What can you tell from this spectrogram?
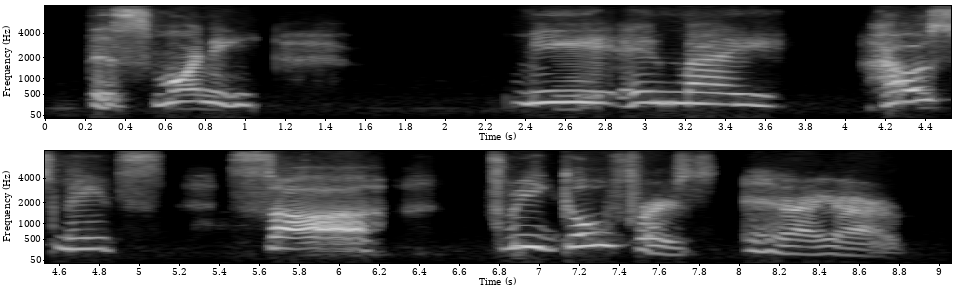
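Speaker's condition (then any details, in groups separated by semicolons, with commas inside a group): Cerebral palsy; tracheotomy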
